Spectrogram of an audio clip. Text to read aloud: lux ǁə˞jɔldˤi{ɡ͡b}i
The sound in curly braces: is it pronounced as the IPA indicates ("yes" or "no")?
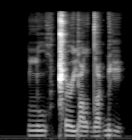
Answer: yes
